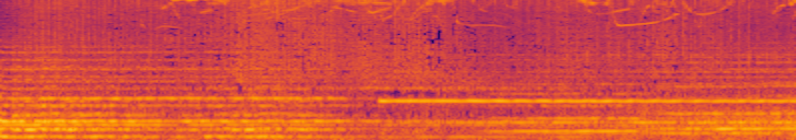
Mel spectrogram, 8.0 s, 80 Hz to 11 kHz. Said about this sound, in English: They're heading towards the Azores, volcanic islands 1,000 miles west of Portugal. The dolphins scan the water ahead with their sonar. They're close to their target.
